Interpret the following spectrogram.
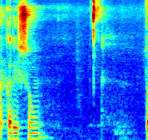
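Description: A man's voice finishes a word, then a pause with a single short, sharp click about one and a half seconds in.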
